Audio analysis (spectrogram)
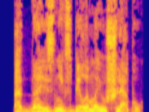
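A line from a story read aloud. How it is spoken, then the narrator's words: Angry grumble. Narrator (Russian): сердито проворчал Тайгер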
